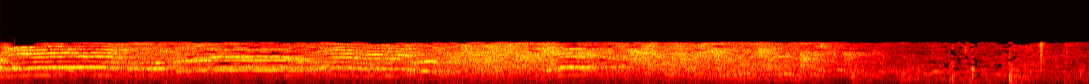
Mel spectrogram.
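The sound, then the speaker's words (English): Crowd cheering and applause from a meeting audience in Fresno welcoming a speaker, a dense, steady roar with raised voices mixed in that holds for about eight seconds before thinning out, leaving a few scattered sounds. “So. Give a big hand to welcome Jeff.”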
